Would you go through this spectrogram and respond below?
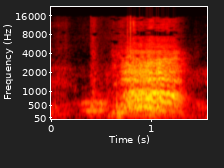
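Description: A single goat, a healthy dairy-type animal, lets out a close, wavering bleat that swells and fades over about a second, with a short softer sound just before it.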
